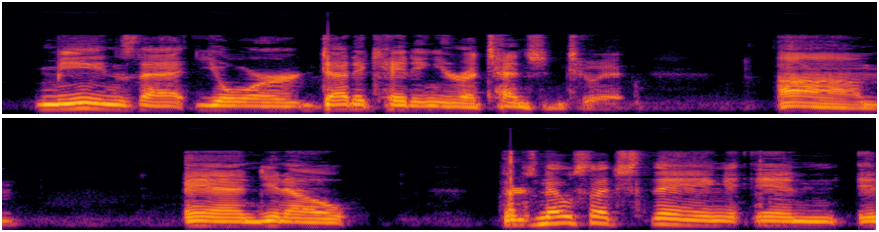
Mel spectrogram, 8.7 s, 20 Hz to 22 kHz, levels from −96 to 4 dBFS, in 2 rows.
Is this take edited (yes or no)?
no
